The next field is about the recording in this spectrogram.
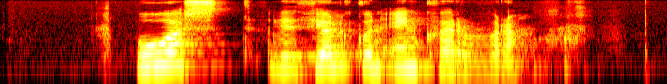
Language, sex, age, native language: Icelandic, female, 40-49, Icelandic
